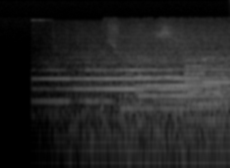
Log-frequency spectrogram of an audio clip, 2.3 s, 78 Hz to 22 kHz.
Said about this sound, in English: Church bells ring at Chicago's Holy Name Cathedral, the seat of the country's third largest diocese with 2.3 million Catholics. An evening mass is about to begin.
